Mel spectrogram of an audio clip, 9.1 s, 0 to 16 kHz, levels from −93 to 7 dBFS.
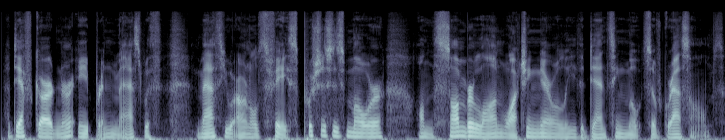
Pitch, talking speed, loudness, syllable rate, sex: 90 Hz, 150 wpm, -19 LUFS, 4.9 syllables/s, male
